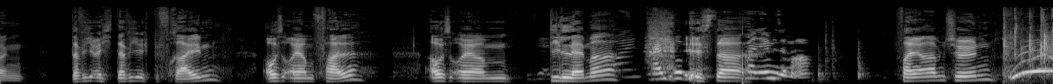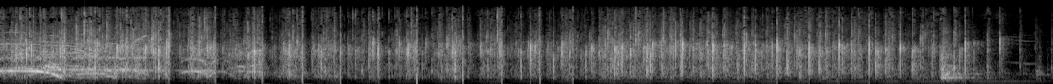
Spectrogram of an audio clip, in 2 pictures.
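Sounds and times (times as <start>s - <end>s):
speech: 0.0s - 3.7s, 4.3s - 8.4s, 9.0s - 11.0s
audience clapping: 10.0s - 21.0s
people cheering: 10.0s - 21.0s.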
